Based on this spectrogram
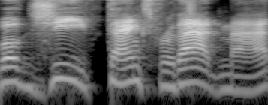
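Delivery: fed-up, irked, really annoyed, irritated tone. Complaining about a dub's phone scene, imitating annoyed TK. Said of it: "he sounds really fucking annoyed about it".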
